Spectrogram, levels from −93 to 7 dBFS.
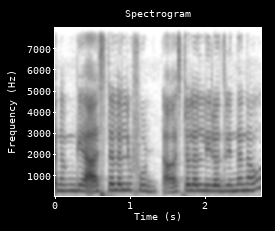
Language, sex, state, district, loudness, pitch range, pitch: Kannada, female, Karnataka, Shimoga, -18 LUFS, 275-300 Hz, 285 Hz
